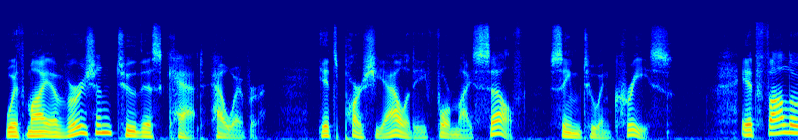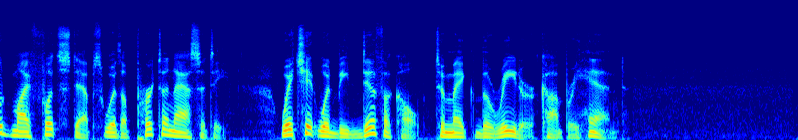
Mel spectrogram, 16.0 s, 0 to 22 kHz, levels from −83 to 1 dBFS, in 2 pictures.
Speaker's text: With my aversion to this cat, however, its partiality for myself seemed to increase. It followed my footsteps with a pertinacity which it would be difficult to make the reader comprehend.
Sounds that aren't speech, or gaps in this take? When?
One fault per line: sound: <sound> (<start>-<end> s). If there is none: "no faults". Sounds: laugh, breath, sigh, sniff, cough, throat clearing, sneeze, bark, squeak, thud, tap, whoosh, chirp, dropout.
no faults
